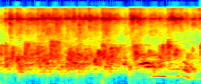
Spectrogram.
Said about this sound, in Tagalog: Palakpakan po natin si Lord sa Lord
